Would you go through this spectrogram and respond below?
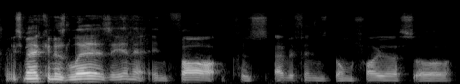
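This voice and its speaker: Very deep-voiced man. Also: normal speed, very noisy. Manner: opinionated, tag questions, loose phrasing. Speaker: co-host. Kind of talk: casual conversational talk show.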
